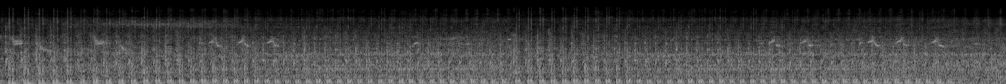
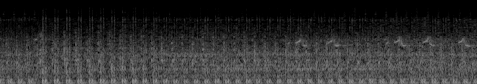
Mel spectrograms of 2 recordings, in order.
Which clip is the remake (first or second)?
first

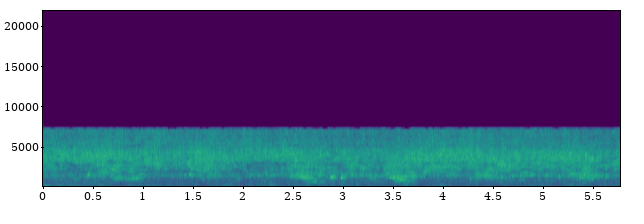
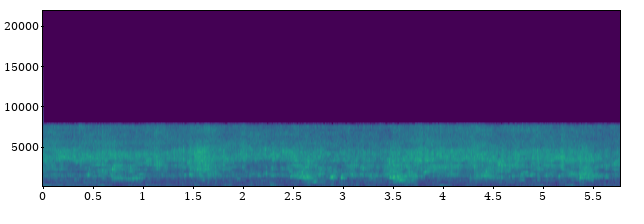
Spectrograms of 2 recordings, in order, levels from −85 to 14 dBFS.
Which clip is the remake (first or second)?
second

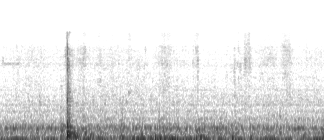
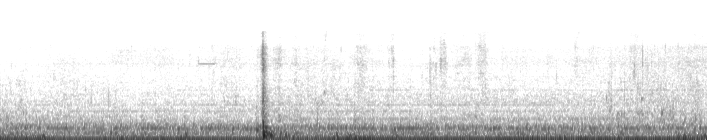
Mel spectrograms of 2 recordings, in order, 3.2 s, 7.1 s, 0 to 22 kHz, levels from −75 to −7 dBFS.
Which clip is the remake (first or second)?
first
